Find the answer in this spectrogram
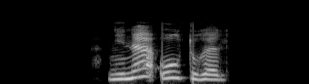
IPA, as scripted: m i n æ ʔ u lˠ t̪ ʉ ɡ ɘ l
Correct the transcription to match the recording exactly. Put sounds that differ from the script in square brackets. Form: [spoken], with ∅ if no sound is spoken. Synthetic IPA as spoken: [n] i n æ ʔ u lˠ t̪ ʉ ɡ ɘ l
